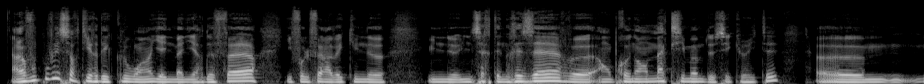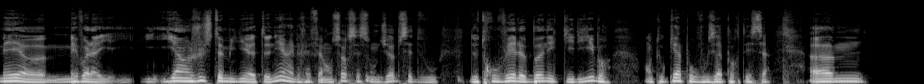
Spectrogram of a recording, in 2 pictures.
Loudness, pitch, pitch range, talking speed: -20 LUFS, 125 Hz, 115-140 Hz, 220 wpm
